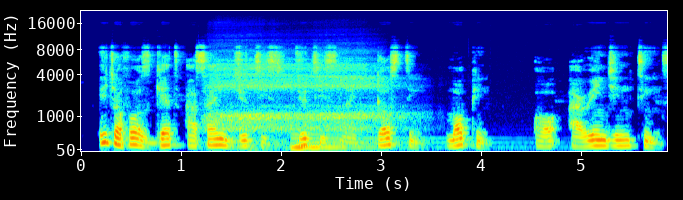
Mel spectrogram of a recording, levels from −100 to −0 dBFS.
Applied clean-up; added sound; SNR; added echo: none; Bowed string instrument + Breathing; 10 dB; none.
